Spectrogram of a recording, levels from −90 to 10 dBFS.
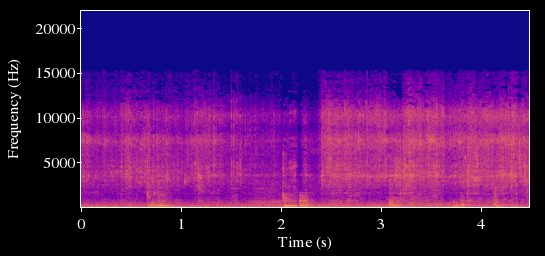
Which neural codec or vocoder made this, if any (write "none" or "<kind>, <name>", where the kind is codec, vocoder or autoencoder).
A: none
